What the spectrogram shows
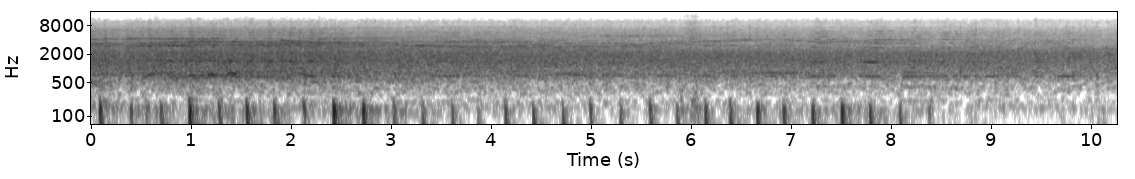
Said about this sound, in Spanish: Fuerte aplauso para ustedes.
